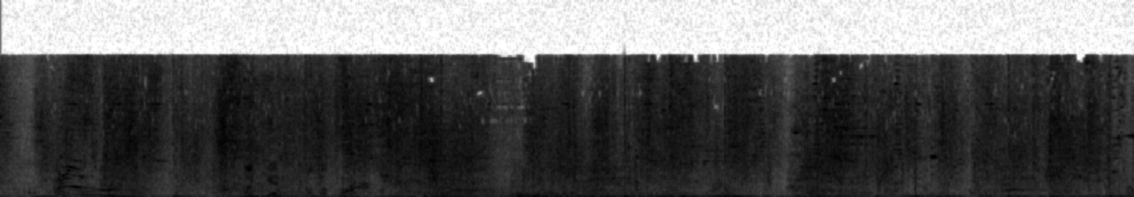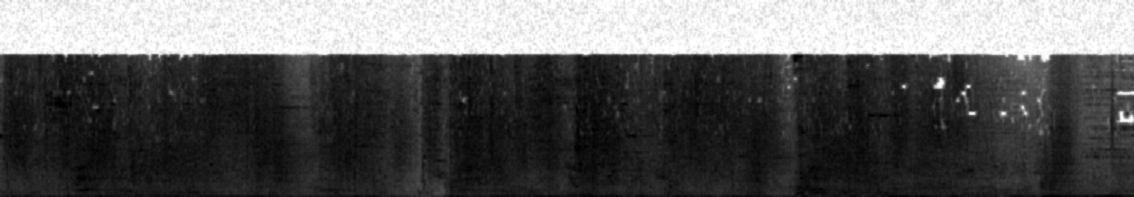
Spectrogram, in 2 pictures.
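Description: Fantasy game battle effects whoosh, clash and crackle rapidly.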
